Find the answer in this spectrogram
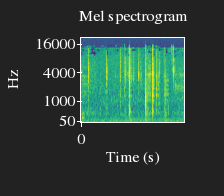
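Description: Small makeup packaging being handled and opened to take out a shadow stick: a run of light clicks and taps, mostly in the second half, over a steady low hum.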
